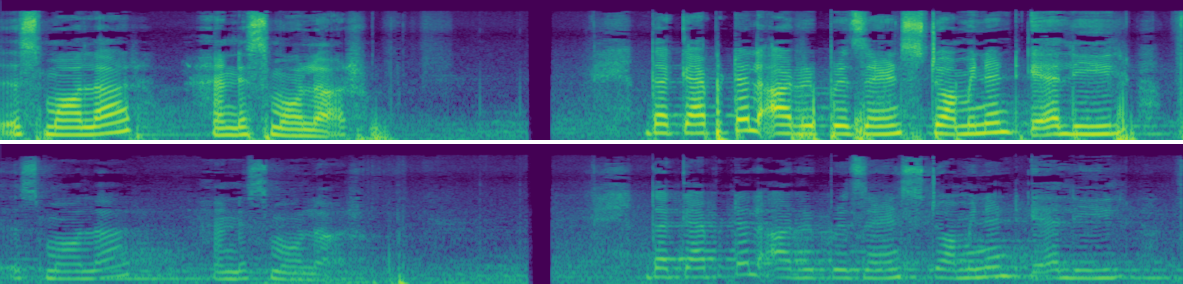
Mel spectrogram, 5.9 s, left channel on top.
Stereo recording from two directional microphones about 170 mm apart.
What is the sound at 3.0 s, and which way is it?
A woman's voice, 55° left (ahead or behind).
